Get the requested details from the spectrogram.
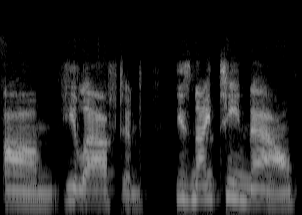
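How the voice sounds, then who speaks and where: A woman in her forties, a qigong student, telling a personal story candidly and haltingly in a group class, with soft laughs. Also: lowish voice, muffled recording.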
